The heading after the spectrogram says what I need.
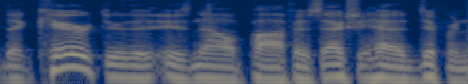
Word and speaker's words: Apophis: Apophis, yeah. So in Egyptian mythology, Apophis is a god, but the reason why I have that name in the book is that the character that is now Apophis actually had a different name to begin with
